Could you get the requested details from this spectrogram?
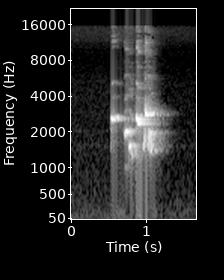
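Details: White-eared bulbul song: one short, bubbly warbled phrase of under a second, notes jumping up and down through the mid-high range, with no other sounds.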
